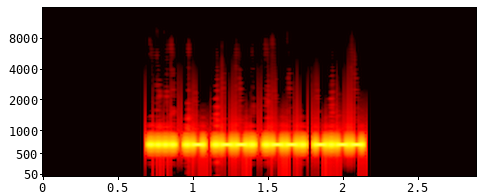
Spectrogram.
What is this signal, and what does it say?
Morse code, heard as a keyed tone, about 50 wpm, 700 Hz. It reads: HAPPY
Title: Sentences from Top 1000 Words - New Word Drill - 50wpm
